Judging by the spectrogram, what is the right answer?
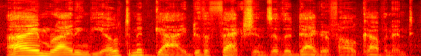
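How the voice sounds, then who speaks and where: An actor playing a boastful, condescending scholar in a video game. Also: male voice, low voice, lively intonation, normal speed, breathy edge, exaggerated voice. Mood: smug. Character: dismissive male scholar mage writing guidebooks.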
